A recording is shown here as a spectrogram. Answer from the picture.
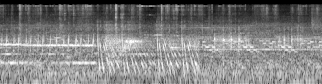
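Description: Arcade din: electronic game music and sound effects from the machines, with many short falling-pitch blips. Two held tones stop about two seconds in.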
